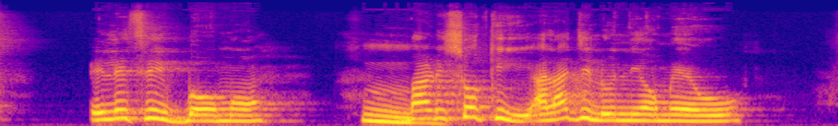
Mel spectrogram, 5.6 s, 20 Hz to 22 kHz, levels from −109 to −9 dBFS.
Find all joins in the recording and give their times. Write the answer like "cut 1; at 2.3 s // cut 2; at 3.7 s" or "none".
none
